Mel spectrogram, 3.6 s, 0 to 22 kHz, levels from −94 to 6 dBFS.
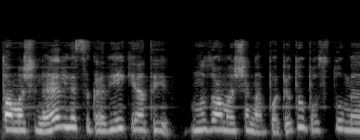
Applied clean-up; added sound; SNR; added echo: neural mask model DeepFilterNet 3.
